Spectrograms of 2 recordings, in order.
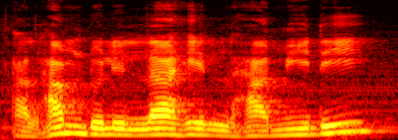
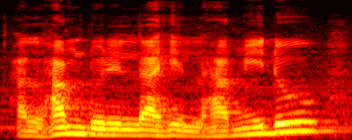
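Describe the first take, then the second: First: The last word ends in an i vowel. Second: The last word ends in a u vowel. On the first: The word describes Allah and follows its case. "majrur tanda jar kasrah" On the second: The word is the predicate of an unstated 'he'. "hamid ini kita rafa'kan mubtada mahdhuf"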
